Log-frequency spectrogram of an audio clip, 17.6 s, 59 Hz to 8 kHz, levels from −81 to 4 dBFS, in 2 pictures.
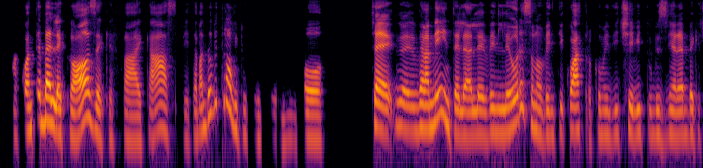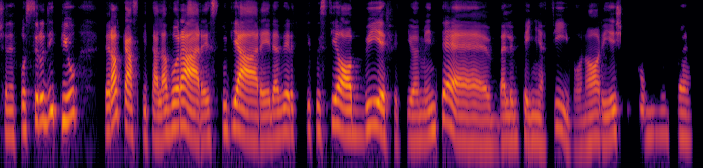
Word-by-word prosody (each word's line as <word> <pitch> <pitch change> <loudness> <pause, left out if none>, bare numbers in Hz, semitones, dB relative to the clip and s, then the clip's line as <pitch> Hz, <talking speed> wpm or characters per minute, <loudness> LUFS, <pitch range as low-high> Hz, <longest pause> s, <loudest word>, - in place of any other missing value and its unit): Ma 155 - -14
quante 180 +8 0
belle 215 -9 +7
cose 165 - +6
che 145 - -15
fai, 135 0 -4
caspita, 160 -4 -3
ma 170 - -3
dove 290 - -2
trovi 375 - 0
tutto 155 -4 -18
il 140 - -14
tuo 145 - -22
tempo? 140 +2 -2 0.5
Cioè 185 -5 +6
ve 185 -3 -1
veramente 195 - +2
la 155 -1 +1
le 155 0 -1
ve 170 +2 -3
le 165 +1 0
ore 215 - +2
sono 190 - -3
24, 165 +1 -1
come 155 0 -9
dicevi 160 +1 -5
tu 160 -1 -15
bisognerebbe 155 +1 -3
che 160 - -19
ce 170 - -11
ne 160 -1 -8
fossero 185 +7 0
di 315 +7 -1
più; 265 0 -1 0.3
però - - +3
caspita 150 -3 -1
lavorare, 150 -4 +3
studiare 145 -4 +2
ed 140 - -6
avere 165 +3 -3
tutti 170 +2 -16
questi 180 +4 -6
hobby, 170 +3 +2
effettivamente 145 - -4
è 130 - -1
bello 130 +3 -8
impegnativo, 130 - -11
no. 135 +4 -4
Riesci 155 - -8
comunque 155 -2 -13
160 Hz, 170 wpm, -22 LUFS, 140-185 Hz, 0.5 s, belle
